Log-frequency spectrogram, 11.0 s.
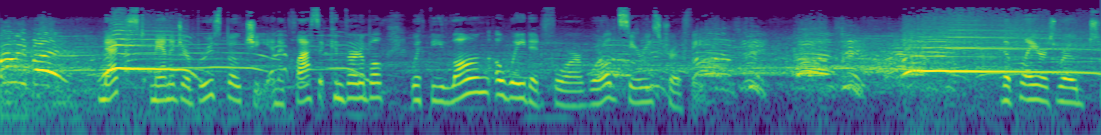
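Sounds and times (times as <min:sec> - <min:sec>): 
crowd cheering and chanting at a World Series victory parade: 0:00.0 - 0:11.0
speech: 0:01.0 - 0:07.6, 0:10.0 - 0:11.0.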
